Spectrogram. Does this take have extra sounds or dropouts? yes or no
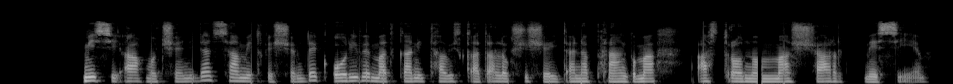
yes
